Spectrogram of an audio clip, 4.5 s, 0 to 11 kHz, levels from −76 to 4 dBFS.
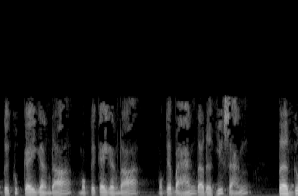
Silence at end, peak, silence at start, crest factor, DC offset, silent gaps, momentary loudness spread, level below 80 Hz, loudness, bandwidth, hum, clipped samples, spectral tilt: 0 s; -4 dBFS; 0 s; 20 dB; under 0.1%; none; 10 LU; -52 dBFS; -24 LUFS; 5.8 kHz; none; under 0.1%; -10.5 dB/octave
